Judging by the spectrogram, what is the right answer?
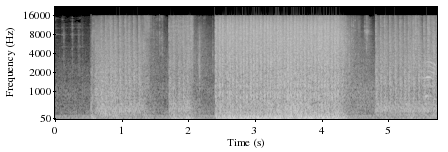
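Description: Half-track's mounted machine gun in the video game Company of Heroes, firing loud sustained bursts separated by brief pauses, with battlefield din and no talk.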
